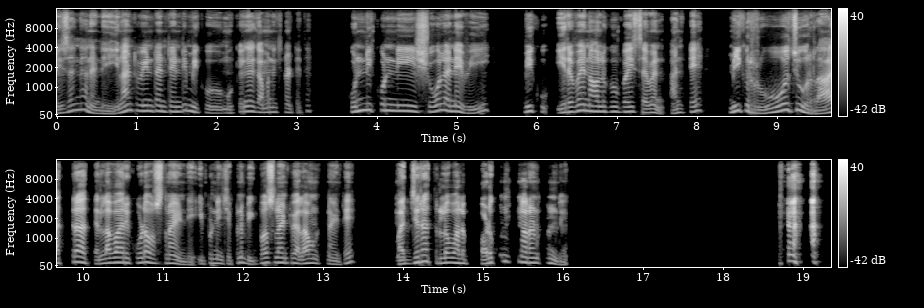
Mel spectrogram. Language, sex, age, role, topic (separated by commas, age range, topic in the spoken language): Telugu, male, 30-34, guest, రియాలిటీ కార్యక్రమాలు సమాజంపై ఎలాంటి ప్రభావం చూపుతున్నాయని మీరు అనుకుంటున్నారు?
